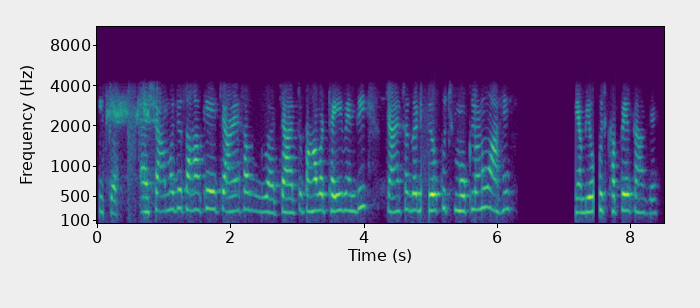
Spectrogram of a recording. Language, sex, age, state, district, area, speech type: Sindhi, female, 60+, Uttar Pradesh, Lucknow, urban, conversation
